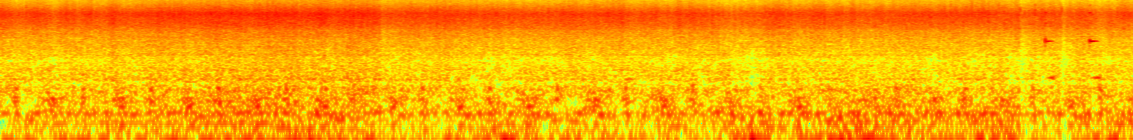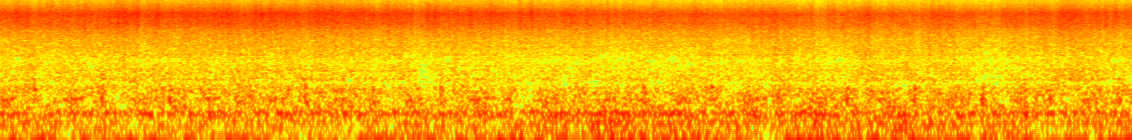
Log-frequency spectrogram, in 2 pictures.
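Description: Heavy rain falling steadily on a moving vehicle, heard from inside at the windscreen, with a low rumble underneath. It swells slightly a few seconds in.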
